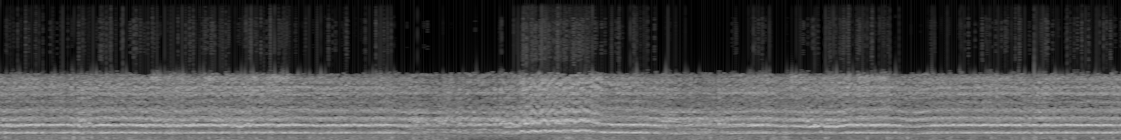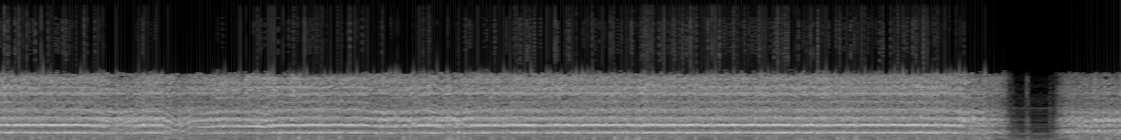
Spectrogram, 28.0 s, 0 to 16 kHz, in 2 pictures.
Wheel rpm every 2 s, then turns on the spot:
230, 220, 210, 250, 220, 220, 230, 230, 210, 220, 230, 230, 230, 110.
none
